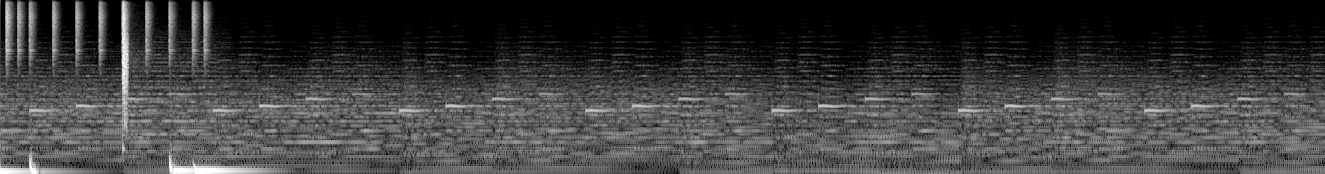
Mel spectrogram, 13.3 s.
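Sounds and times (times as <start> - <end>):
instrumental music: 0.0 - 3.2.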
